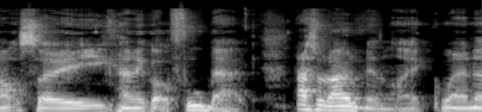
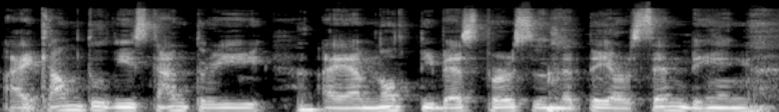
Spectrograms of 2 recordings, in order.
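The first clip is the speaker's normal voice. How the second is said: put-on Spanish accent. Playing out a hypothetical rally impression of a Spanish person, mock Spanish accent. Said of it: "an impression of a Spanish person".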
